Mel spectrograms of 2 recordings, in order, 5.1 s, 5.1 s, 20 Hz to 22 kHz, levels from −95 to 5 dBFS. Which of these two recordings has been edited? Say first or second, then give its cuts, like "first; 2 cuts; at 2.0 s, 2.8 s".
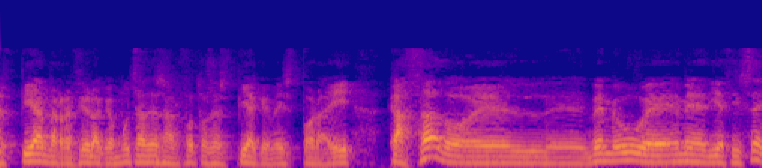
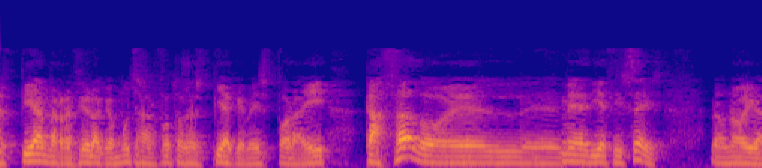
second; 2 cuts; at 0.9 s, 3.7 s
